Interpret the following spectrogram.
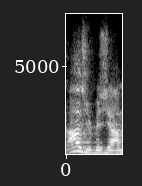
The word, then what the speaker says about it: Azerbaijan: you pronounce that country wrong it's as she pronounced it Azerbaijan which is the correct pronunciation and the teacher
